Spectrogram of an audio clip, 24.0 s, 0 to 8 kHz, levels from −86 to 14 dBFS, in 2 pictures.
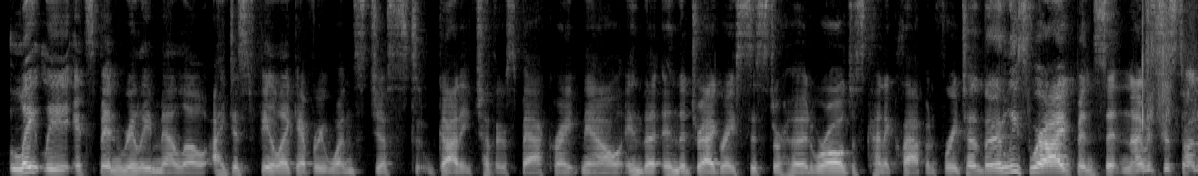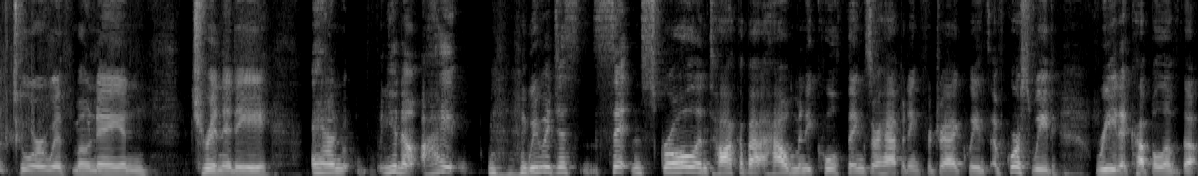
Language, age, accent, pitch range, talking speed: English, 30-49, American, 135-210 Hz, 195 wpm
